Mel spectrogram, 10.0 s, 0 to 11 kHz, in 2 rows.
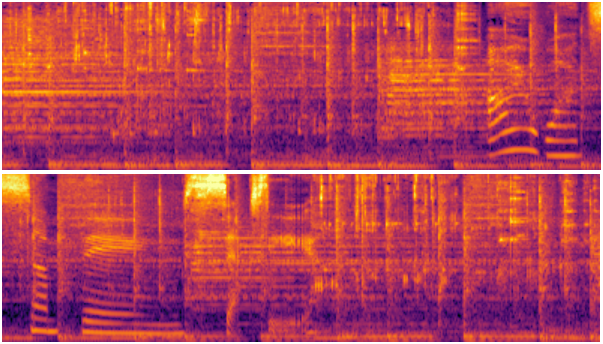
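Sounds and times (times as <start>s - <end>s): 
pool filter pumping water splashing back into a pool: 0.2s - 3.9s, 7.6s - 9.8s
speech: 5.2s - 8.1s.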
